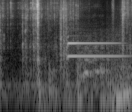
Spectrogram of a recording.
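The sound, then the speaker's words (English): Car sounds from someone driving home: a few clicks and a brief metallic jangle like keys, then a steady high whine joins a low rumble and holds to the end, with no talk. “And I am driving home.”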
